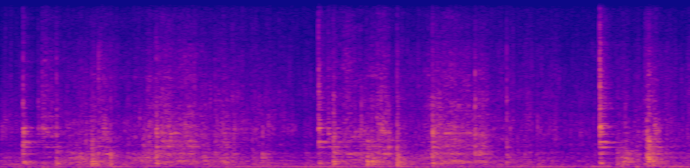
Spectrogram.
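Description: Chicken for a degi chicken korma frying with softened tomatoes over high heat, a steady close sizzle broken by repeated stirring scrapes in the pot, with no voices.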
